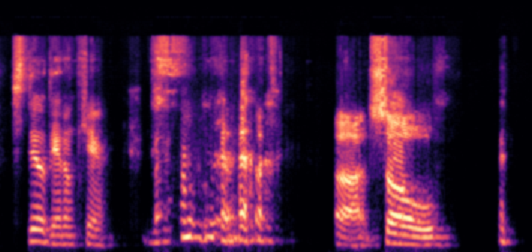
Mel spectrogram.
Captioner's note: attendees laughing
